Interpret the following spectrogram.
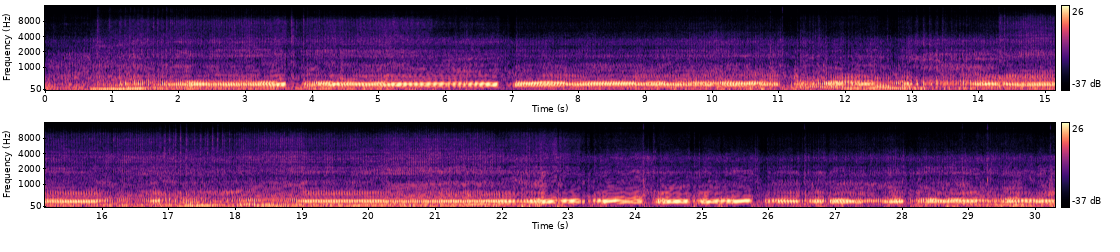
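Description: Dirt bike engine running under a rider's throttle on a trail, its revs rising and falling. There are brief throttle cuts a few seconds in, and quicker on-off blips of the throttle over the last several seconds.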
